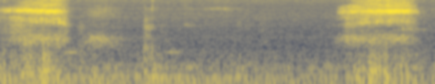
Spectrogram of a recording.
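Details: Two rough, raspy breath sounds a few seconds apart over a low hum from a baby boy asleep after playing; infant snoring.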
